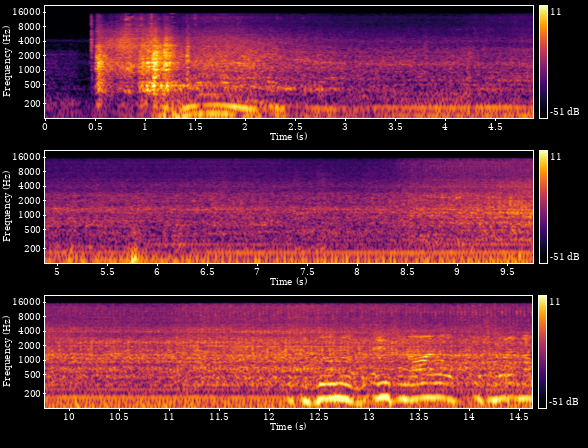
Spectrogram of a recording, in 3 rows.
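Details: 2005 Mini Cooper S petrol engine fires with a brief harsh clunking rattle, hot or cold, then settles to even idle; also noise backing off from 3500-4000 rpm; new timing chain tensioner didn't help; cause was loose flex plate bolts.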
